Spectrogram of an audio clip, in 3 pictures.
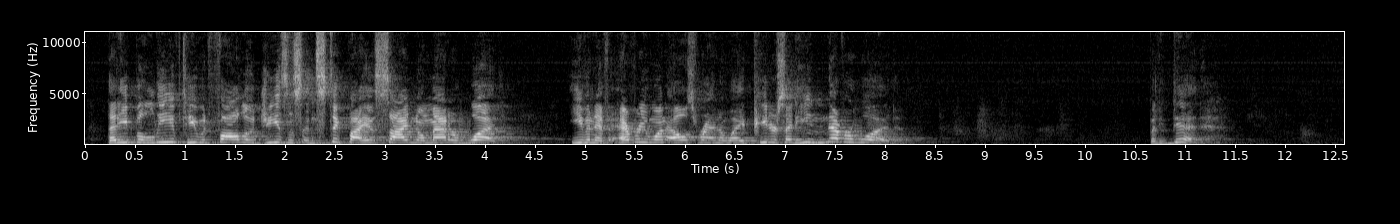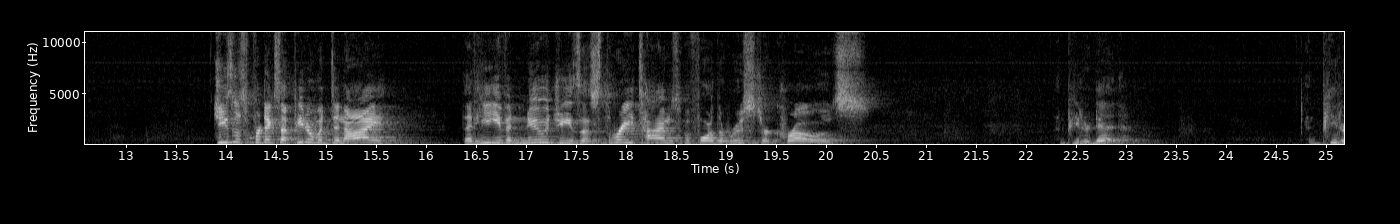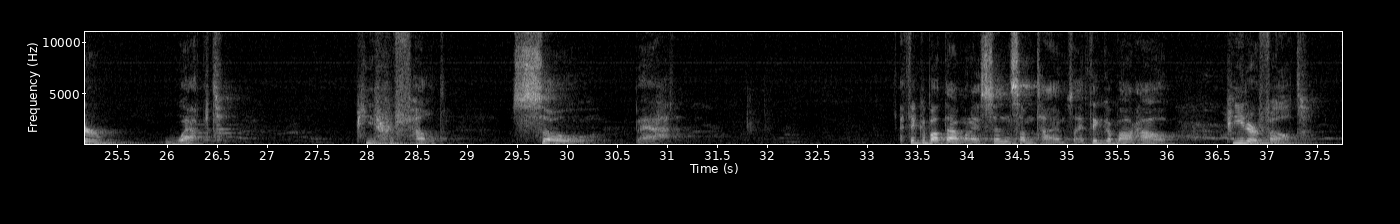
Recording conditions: large echoing room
